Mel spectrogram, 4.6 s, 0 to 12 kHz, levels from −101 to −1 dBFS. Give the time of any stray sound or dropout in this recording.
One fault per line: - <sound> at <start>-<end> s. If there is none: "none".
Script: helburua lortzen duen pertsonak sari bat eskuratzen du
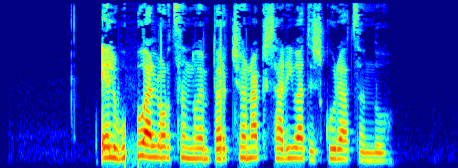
- dropout at 1.2-1.4 s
